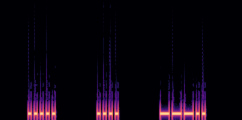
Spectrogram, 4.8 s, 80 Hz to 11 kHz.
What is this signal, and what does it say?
Morse code, heard as a keyed tone, about 20 wpm, spaced as for 8 wpm, 690 Hz. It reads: 5H8
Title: 212 Lesson 34e - Number 8 - Three Characters 20wpm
